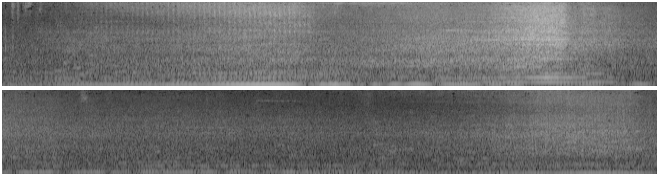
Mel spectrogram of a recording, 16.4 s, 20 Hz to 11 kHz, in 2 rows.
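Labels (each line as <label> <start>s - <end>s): Multiple vehicles pass by continuously with fluctuating loudness. 0.0s - 7.5s
Cars passing by continuously in the background. 7.8s - 14.6s
Low-volume voices of multiple people speaking softly in the distance. 7.8s - 14.6s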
